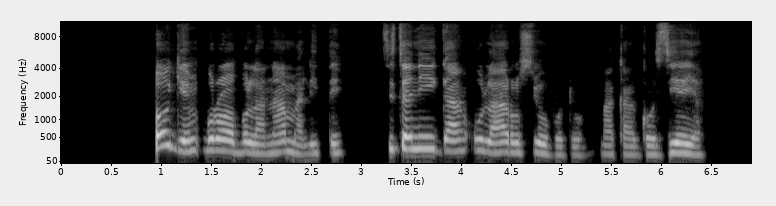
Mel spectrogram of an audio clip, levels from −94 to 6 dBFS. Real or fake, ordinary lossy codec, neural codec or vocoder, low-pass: real; none; none; none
